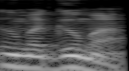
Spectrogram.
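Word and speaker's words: Ummagumma: their fourth studio album Also may be pronounced umaguma released by Harvest records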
